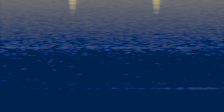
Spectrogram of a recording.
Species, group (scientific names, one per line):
Tylopsis lilifolia
Orthoptera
